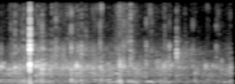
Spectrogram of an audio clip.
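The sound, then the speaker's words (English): An audience claps in a steady, dense patter of many hands, fairly soft overall, with one sharp louder clap standing out early on and no voices. “We'll start clapping.”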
